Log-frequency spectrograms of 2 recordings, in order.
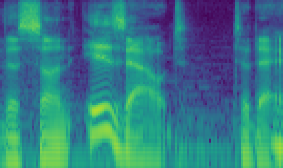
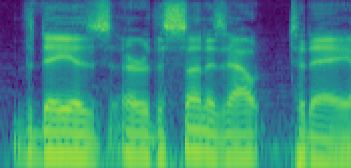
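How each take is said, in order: First: The stress falls on an unexpected word. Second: The stress falls on the usual words. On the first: The speaker calls it wrong. "I put emphasis on different syllables or parts of words that I'm not supposed to" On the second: The speaker calls it right. "instead of saying"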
